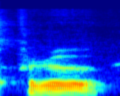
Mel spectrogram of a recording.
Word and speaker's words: Peru: i have not and look how i pronounce peru i used to call it piru when i did this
